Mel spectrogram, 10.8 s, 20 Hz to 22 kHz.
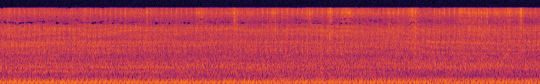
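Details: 1964 VW Beetle (64K original miles) idling: even, low, steady putter with no stumbles or misses; electric choke kicks on cold in the morning and kicks down as the engine warms up, normal idle.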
